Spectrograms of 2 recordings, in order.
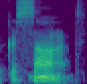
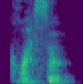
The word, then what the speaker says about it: croissant: I'd like a croissant, you know, but you go to France, croissant, croissant. Okay.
